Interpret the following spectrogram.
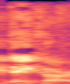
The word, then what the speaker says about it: Descartes: to have now I was talking about Rene Descartes really I'll do it again Rene Descartes the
